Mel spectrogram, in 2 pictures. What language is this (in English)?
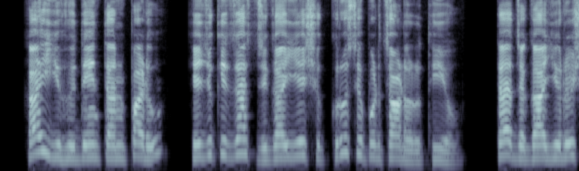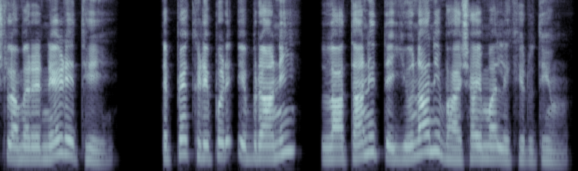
Bhadrawahi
